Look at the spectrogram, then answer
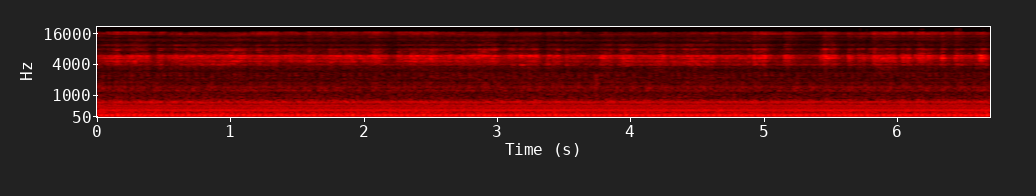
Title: That's how nebulizer is used so calm😘 7-Month-Old Baby Taking Nebulization for Cough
